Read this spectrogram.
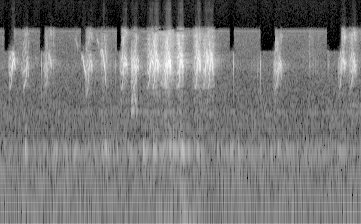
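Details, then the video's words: Eurasian tree sparrows feeding in a backyard, filmed with a solar-powered wildlife camera: a quick busy run of high chattering chirps building to a dense burst, then a pause and a few scattered notes; faint low hum beneath. "Eurasian Tree Sparrow (Maya Birds) Feeding"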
